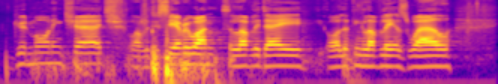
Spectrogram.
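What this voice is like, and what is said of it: Czech accent. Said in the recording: “I'm originally from the Czech Republic, in case you're wondering about the accent.”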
